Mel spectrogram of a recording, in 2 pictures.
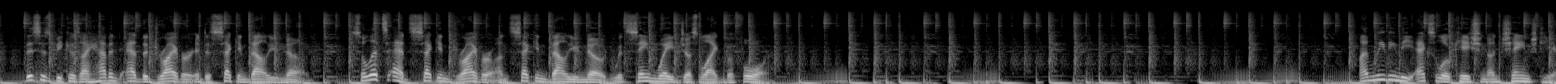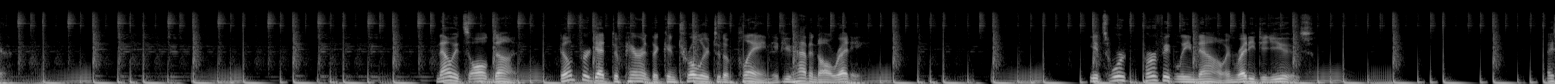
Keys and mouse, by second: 1.9-3.4 shift+middle drag, 3.4-5.4 right drag, 9.7-12.3 right drag, 19.0 g, 20.7 click, 21.7 click, 22.8 n, 24.1 click, 25.0-28.2 ctrl+middle drag, 28.2 g.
